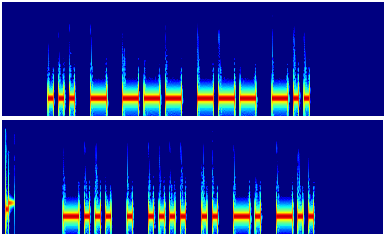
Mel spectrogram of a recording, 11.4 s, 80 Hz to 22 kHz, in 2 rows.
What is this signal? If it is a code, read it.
Morse code, heard as a keyed tone, about 15 wpm, 700 Hz. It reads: STOOD BEHIND
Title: Sentences from Top 500 Words - New Word Drill - 15wpm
